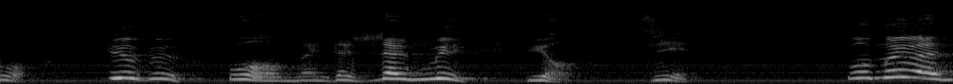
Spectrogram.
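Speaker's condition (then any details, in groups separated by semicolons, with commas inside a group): Cerebral palsy; severe, walked only at age 8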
